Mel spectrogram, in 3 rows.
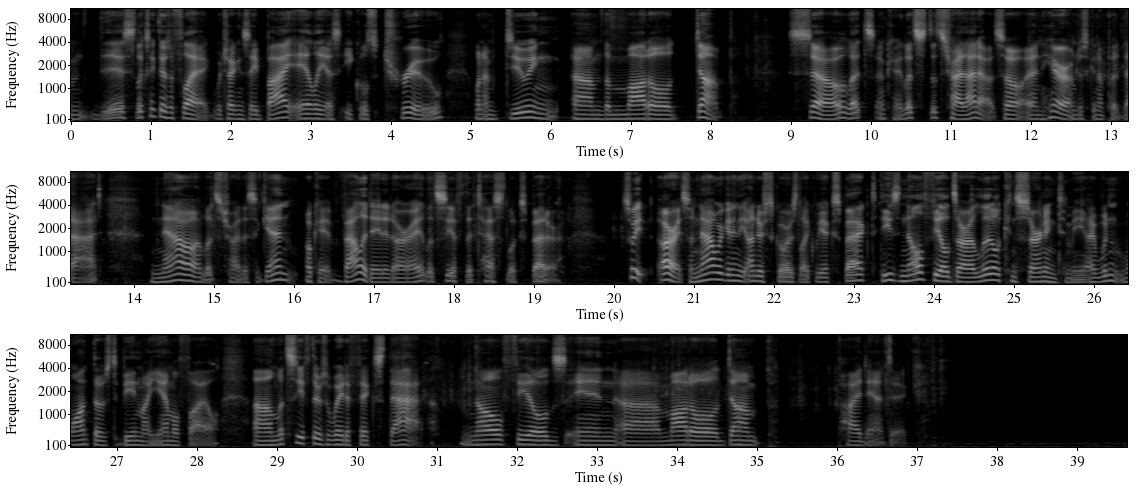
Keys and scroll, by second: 2.7 super+c, 8.6 super+c, 10.2 super+`, 11.0 super+Tab, 11.6-11.9 typing, 12.3 super+v, 12.7 ctrl+c, 12.9 ctrl+c, 13.0 ctrl+c, 13.2 ctrl+c, 13.8 ctrl+a, 13.8 ctrl+a, 14.5 Up, 15.0 Up, 16.7 ctrl+a, 17.7 ctrl+w, 19.2 ctrl+a, 19.3 ctrl+w, 19.3 ctrl+a, 20.0-22.1 typing, 22.2 ctrl+c, 23.2 super+`, 23.2 super+Tab, 27.5 super+Tab, 30.4-35.0 typing, 36.6 BackSpace, 37.1 Page_Down, 37.2 Return.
